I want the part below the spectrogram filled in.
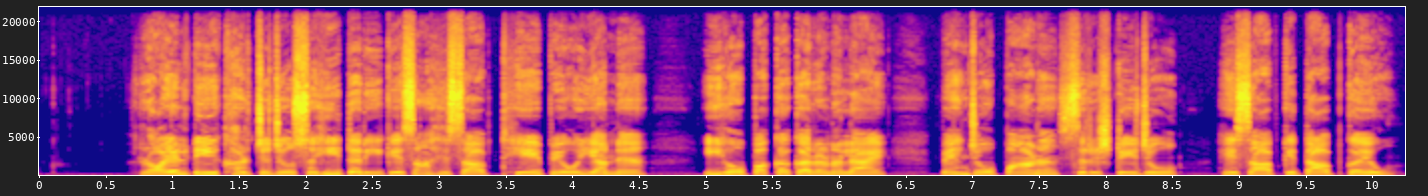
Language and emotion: Sindhi, neutral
